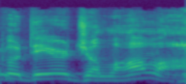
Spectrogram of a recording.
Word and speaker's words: Bakhodir Jalalov: Jalalov, I can never pronounce his last name. – Bakhodir Jalalov.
